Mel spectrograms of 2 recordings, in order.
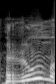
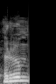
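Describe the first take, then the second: First: रूम with a long oo; correct long oo. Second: रूम with a short, quick u; wrong short u. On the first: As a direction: stretch the vowel of रूम slowly. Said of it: "बढ़ाऊ की मात्रा का उच्चारण करेंगे". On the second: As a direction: cut the vowel of रूम short, like "rum". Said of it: "रूम तो नहीं होता है". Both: Shown as a demonstration.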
